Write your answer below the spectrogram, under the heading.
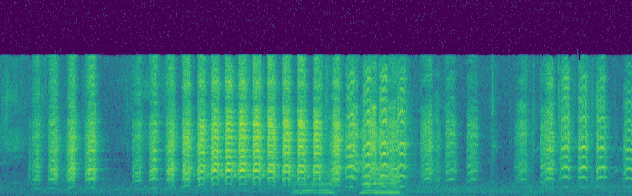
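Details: Macaws at a rural smallholding giving loud, harsh, rasping squawks repeated rapidly, more than two per second, in a long rhythmic run; midway a lower, clearer honking call briefly overlaps before the squawking fades and resumes.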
